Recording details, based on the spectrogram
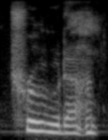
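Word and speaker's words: Troodon: Trrodon. Oh, okay. What? That was that was pronouncing it as an oo. Trudon.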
